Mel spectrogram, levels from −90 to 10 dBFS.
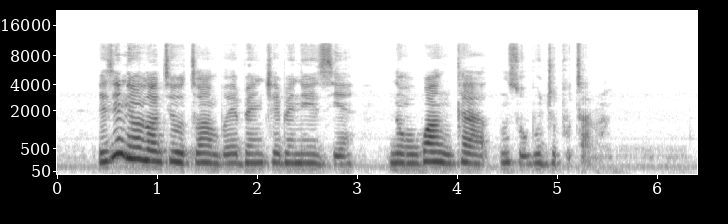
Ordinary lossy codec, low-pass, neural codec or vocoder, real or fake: none; none; vocoder, 22.05 kHz, 80 mel bands, Vocos; fake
